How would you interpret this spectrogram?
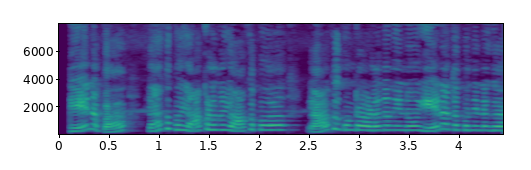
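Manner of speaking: hammed-up tender soothing; soothing the baby. Uncle fakes soothing crying baby.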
